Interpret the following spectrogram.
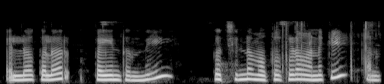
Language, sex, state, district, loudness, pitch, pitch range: Telugu, female, Andhra Pradesh, Annamaya, -14 LUFS, 220 Hz, 210-240 Hz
